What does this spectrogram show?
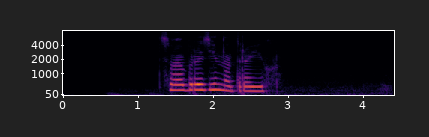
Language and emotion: Russian, neutral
